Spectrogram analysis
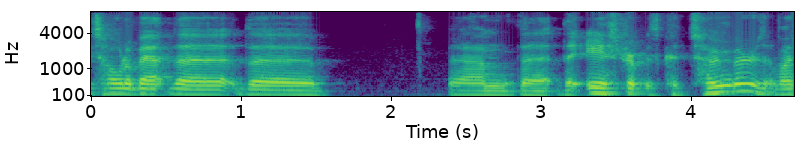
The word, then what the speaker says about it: Katoomba: I mean, the story that you told about the airstrip is Katoomba, if I said it right?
